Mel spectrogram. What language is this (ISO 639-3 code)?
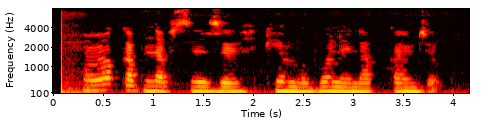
byv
